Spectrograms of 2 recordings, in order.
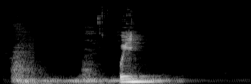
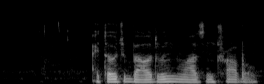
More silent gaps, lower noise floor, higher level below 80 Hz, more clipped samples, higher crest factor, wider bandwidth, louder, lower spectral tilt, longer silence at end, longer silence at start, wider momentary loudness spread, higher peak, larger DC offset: neither; about the same, -66 dBFS vs -66 dBFS; first, -46 dBFS vs -68 dBFS; neither; about the same, 18 dB vs 20 dB; first, 9.2 kHz vs 7.8 kHz; first, -18 LUFS vs -30 LUFS; about the same, -8 dB/octave vs -7.5 dB/octave; first, 0.7 s vs 0.05 s; second, 0.1 s vs 0.9 s; first, 20 LU vs 7 LU; first, -2 dBFS vs -12 dBFS; neither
